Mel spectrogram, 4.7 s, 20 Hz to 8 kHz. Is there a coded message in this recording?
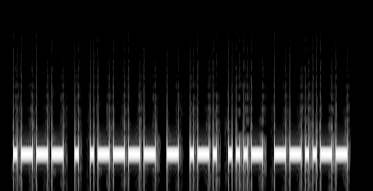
Yes: Morse code from 0.2 to 4.3 s, heard as a keyed tone, about 25 wpm, 610 Hz. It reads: JE1TRV,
